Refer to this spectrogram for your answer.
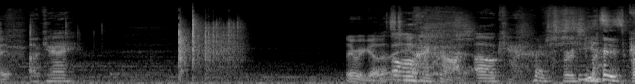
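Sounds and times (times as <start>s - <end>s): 
speech: 0.4s - 0.9s, 3.4s - 6.3s
dice rolling on a hard table: 1.8s - 2.5s.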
